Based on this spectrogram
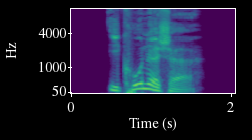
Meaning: inflection of ikonisch: 1. strong/mixed nominative masculine singular 2. strong genitive/dative feminine singular 3. strong genitive plural
- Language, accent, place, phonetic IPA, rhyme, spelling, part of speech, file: German, Germany, Berlin, [iˈkoːnɪʃɐ], -oːnɪʃɐ, ikonischer, adjective, De-ikonischer.ogg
